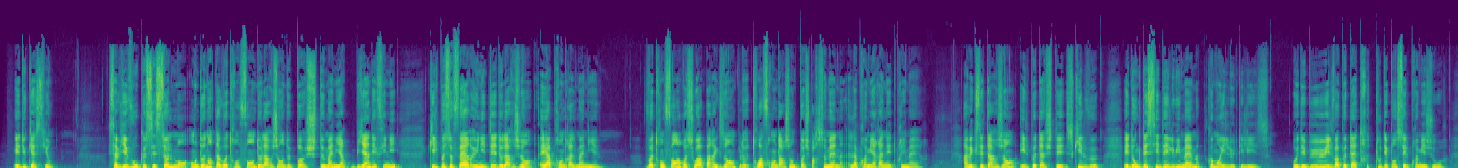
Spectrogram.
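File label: French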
